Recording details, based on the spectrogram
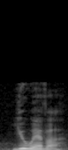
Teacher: You ends with oo, a high back vowel, so it links with linking type 2, the W sound.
